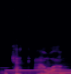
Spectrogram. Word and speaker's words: kakawa: Cacao, pronounced by the Olmecs as cacawa. Cacawa, K-A-K-A-W-A, dates to 1000 BC or earlier.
